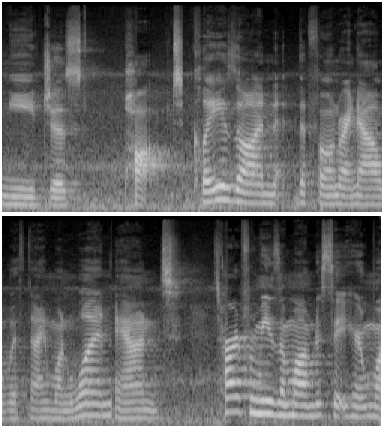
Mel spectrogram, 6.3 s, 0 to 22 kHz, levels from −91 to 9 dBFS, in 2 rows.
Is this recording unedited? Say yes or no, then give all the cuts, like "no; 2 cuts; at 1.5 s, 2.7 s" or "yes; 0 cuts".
no; 2 cuts; at 1.5 s, 4.1 s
